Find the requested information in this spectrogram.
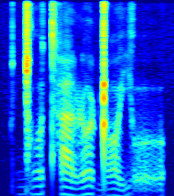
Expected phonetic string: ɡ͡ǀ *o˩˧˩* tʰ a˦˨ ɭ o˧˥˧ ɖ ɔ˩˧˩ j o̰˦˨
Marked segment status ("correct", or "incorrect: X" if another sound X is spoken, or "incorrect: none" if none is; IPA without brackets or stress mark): incorrect: o˦˥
